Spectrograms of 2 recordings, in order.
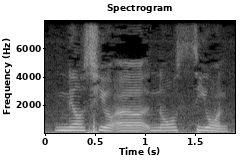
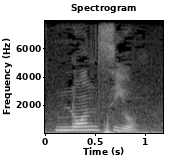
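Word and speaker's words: nuncio: पहला होगा एम्बेसडर, दूसरा है पैपल लिगेट्स, तीसरा है पैपल नोसियोन, सॉरी इसको प्रोनाउंस करेंगे हम नॉनसियो।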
